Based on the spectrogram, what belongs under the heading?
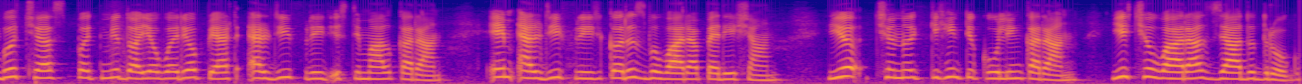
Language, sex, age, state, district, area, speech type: Kashmiri, female, 30-45, Jammu and Kashmir, Kulgam, rural, spontaneous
